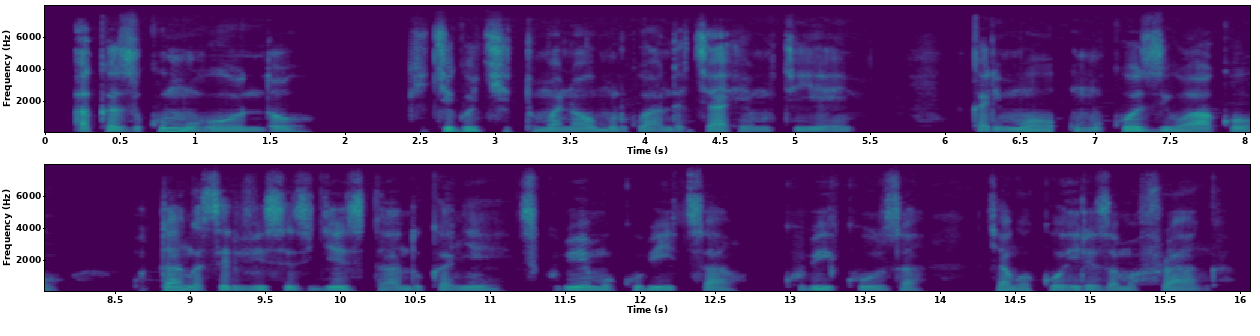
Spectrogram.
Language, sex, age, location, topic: Kinyarwanda, male, 18-24, Kigali, finance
